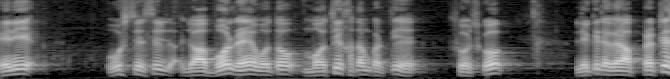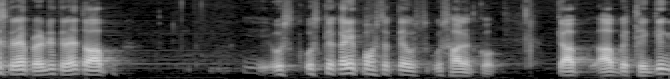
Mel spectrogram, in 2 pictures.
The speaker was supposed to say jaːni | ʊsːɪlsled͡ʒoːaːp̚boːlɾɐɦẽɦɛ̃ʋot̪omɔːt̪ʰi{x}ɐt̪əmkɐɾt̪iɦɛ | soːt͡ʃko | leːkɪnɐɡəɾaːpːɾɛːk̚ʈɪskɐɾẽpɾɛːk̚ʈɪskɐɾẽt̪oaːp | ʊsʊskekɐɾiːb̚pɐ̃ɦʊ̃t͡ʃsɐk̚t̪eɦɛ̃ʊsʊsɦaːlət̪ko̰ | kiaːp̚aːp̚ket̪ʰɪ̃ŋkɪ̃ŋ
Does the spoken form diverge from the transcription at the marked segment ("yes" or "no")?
no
